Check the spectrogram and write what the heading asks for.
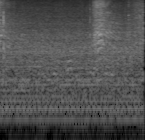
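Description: Faint steady background hiss, with a brief soft rustle about a second and a half in.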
